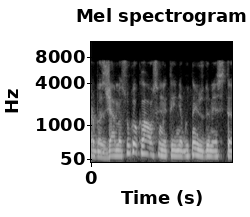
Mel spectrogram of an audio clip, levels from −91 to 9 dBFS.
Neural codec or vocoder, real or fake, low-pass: none; real; 7.2 kHz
